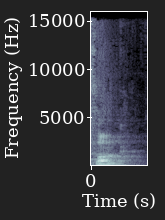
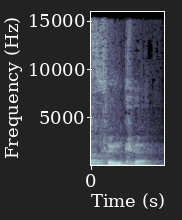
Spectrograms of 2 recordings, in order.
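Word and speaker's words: Fünke: No, that's how it's spelled, but it's pronounced Funk. – Oh, is it? – Yeah, it's pronounced Finke.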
